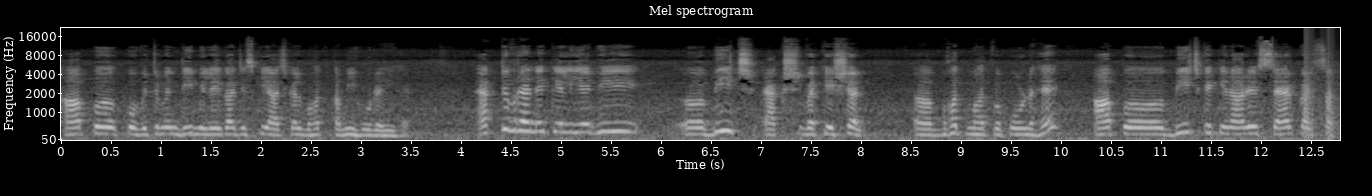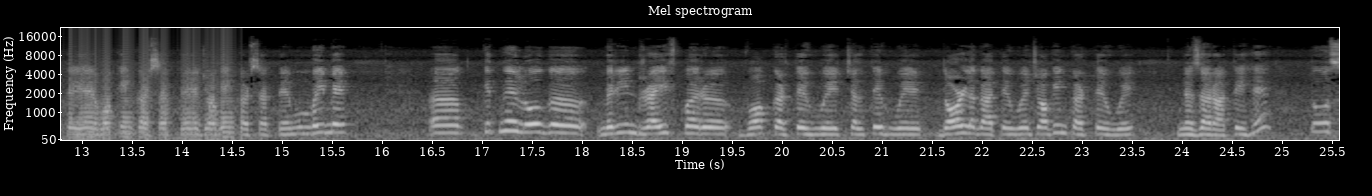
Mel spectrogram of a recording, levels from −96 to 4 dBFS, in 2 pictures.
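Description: From 12.41 to 14.59 s there's buffer tearing: the writer and the hardware read pointer have drifted and cross mid-period, so about a fifth of each buffer replays audio roughly 10 ms stale. You get a steady robotic buzz at 172 Hz, which fits a 256-sample buffer.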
